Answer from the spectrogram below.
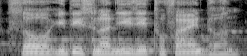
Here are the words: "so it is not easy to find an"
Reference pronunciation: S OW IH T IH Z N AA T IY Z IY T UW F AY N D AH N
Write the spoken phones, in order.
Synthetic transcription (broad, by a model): S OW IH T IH S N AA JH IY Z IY T UW F AY N D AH N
